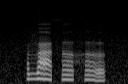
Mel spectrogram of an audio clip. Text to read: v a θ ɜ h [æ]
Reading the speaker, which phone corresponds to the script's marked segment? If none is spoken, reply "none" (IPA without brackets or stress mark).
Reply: ɜ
